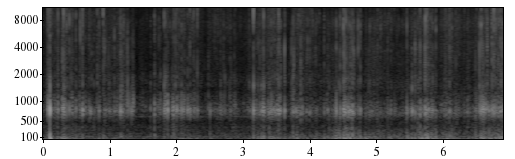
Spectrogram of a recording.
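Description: Fingers scratch across the plastic sequins of a small sequin notebook cover and along the white page edge. The result is a continuous run of dense, crackly scratching with many tiny clicks, a bright steady band near 780 Hz underneath, and a rise and fall in intensity.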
